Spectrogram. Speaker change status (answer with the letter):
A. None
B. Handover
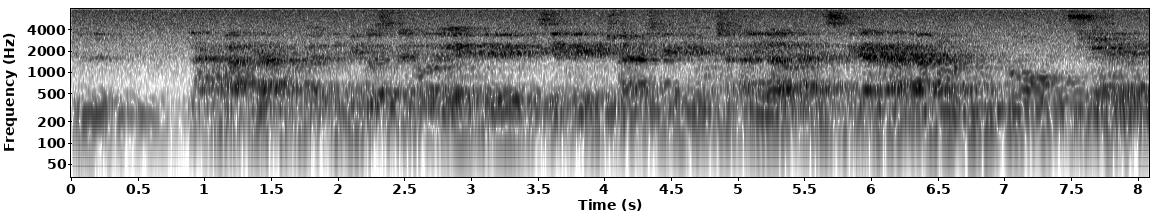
A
